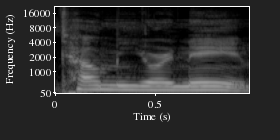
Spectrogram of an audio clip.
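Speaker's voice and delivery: ordinary delivery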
